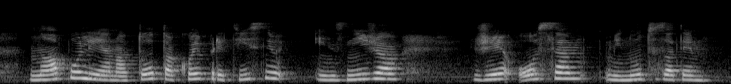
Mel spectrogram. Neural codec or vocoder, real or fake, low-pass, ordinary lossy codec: none; real; 7.2 kHz; none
